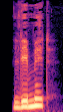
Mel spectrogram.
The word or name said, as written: limit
